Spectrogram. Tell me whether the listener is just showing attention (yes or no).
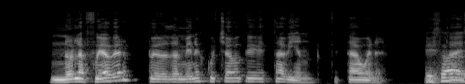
no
